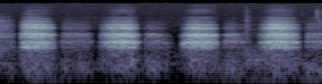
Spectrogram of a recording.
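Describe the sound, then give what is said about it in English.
Breathing close into a microphone: four heavy, evenly spaced breaths, each a loud, breathy rush with short quiet gaps between them, and no talk. “Maybe I shouldn't breathe into the microphone like that, considering it's so close”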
